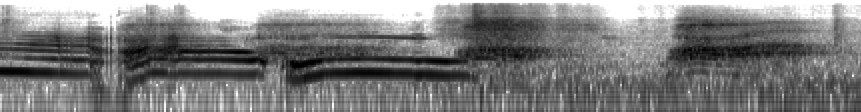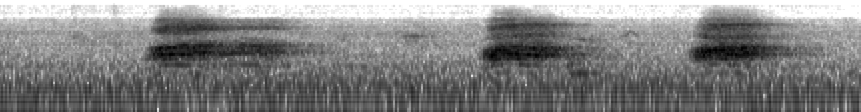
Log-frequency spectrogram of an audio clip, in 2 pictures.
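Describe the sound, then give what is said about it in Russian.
Australian crows give wailing, cat-like yowling calls: a drawn-out harmonic cry at the start, then several shorter, loud cawing wails spaced a second or so apart. “Как кричат австралийские вороны. Мне кажется, это помесь мартовского кота и маленького ребенка. А я считал, что это одно и то же. Они кричат так...”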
